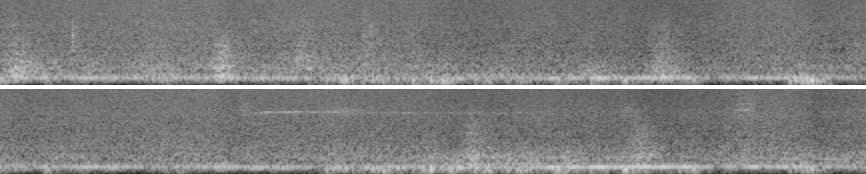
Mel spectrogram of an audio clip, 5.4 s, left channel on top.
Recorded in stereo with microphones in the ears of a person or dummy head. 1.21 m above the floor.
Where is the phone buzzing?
No phone buzzing in this recording.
